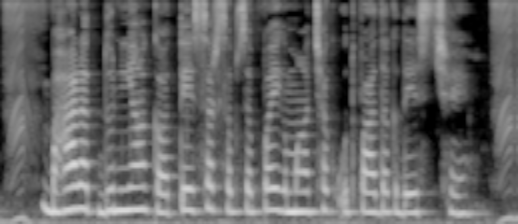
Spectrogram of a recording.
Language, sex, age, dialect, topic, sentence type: Maithili, female, 18-24, Southern/Standard, agriculture, statement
